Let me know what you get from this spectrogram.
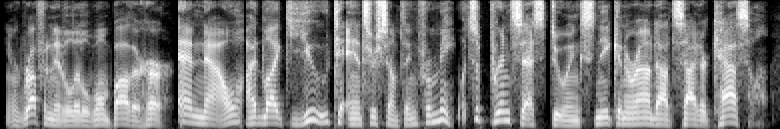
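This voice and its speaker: A man's voice: mid-range voice, animated, moderate pace, hardly any pauses, dry recording, studio quality, lightly acted. A male actor playing a young, brash, easygoing but stubborn spaceship captain in a video game, with a casual, slangy, wry manner. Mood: easygoing, explanatory. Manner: casual slangy, wry, loosely drawled asides. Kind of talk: English video game voice acting.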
